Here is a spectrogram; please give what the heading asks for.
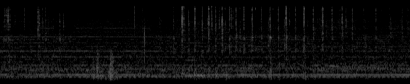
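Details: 2006 Dodge Durango 4.7L V8, 2WD: fast, sharp ticking puffs over the running engine from an exhaust leak at the right exhaust manifold with broken bolts.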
